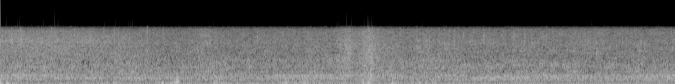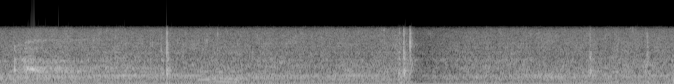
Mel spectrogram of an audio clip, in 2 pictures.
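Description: Steady background hiss with a few scattered light clicks and knocks as a wooden tilting sculpting stand with a metal pipe joint is handled.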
